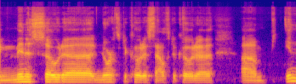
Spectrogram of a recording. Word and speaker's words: Minnesota: calling the north um they would probably pronounce it more or less like i do minnesota but somebody from minnesota might say minnesota minnesota minnesota okay for some reason i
